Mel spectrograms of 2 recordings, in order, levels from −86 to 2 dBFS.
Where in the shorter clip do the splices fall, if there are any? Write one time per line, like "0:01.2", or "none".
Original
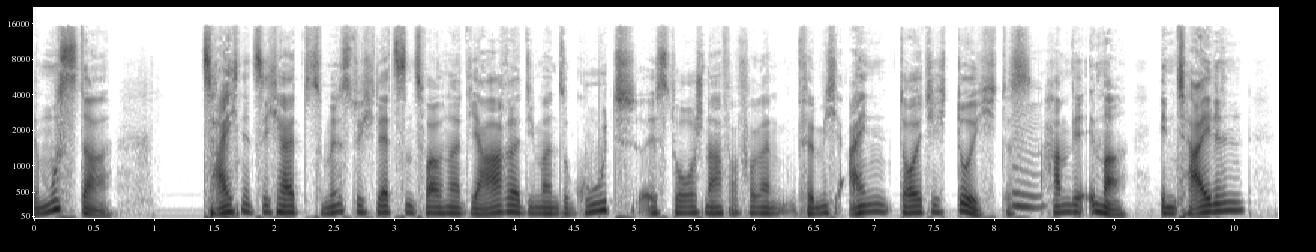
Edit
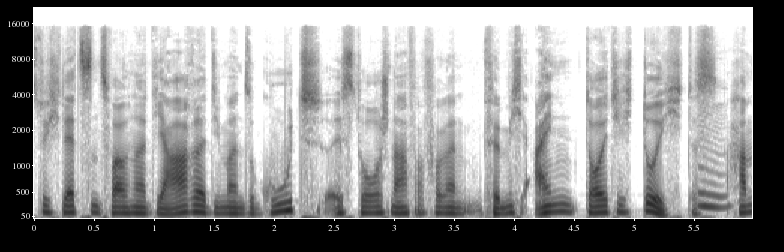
none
